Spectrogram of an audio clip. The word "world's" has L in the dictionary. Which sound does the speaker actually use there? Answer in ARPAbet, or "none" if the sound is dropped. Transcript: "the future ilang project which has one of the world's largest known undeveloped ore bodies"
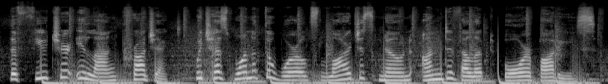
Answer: L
